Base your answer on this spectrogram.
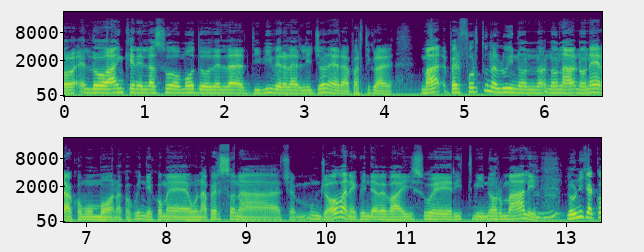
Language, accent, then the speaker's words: Italian; Sicily, Italy; anche essendo siciliano … mi ha sempre colpito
